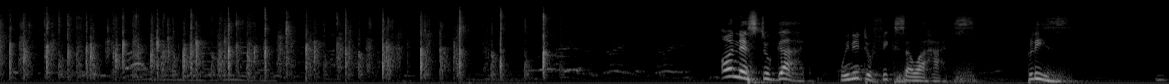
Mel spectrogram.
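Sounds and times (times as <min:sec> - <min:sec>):
crowd clapping: 0:00.0 - 0:05.8
speech: 0:07.4 - 0:09.6, 0:10.3 - 0:10.8.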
